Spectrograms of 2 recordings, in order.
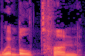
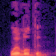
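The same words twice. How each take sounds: First: The last syllable is said with a t sound. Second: The last syllable is said with a d sound. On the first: The speaker calls it wrong. "Yet yet another word that I've been mispronouncing. Uh, T O N" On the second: The speaker calls it right. "But it's Wimbledon, D O N"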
